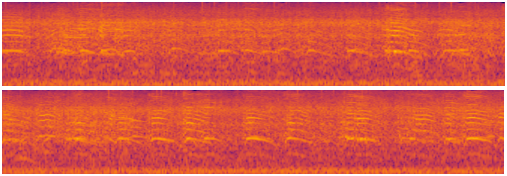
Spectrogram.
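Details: Seagulls calling at sea off Saint Martin, Cox's Bazar, Bangladesh, as heard from a boat: many short, bending squeals from a large group, with the boat's low motor hum underneath.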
